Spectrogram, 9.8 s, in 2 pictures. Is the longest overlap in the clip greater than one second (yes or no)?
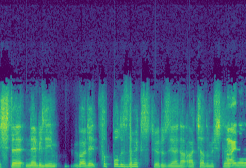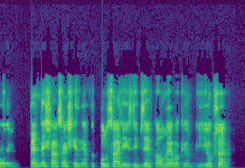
no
